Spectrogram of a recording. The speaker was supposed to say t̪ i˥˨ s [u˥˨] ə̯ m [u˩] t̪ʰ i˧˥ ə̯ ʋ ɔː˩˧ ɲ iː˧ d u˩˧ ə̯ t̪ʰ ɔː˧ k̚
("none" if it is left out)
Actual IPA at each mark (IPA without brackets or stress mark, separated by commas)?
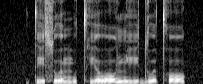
u˥˨, u˩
